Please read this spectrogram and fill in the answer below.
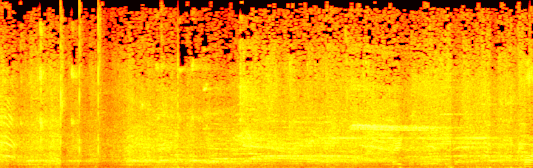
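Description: Basketball game sounds on a hardwood gym floor: a ball bouncing and sneakers squeaking as players run, with voices of players and spectators around them.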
